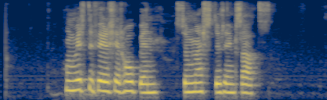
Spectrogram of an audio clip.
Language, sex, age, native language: Icelandic, male, 11, Icelandic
